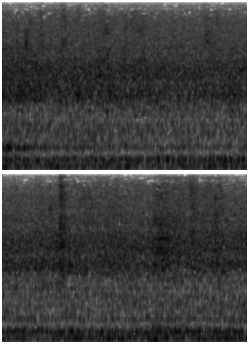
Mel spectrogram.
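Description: A train rumbles steadily along an elevated track.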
